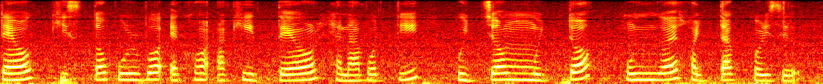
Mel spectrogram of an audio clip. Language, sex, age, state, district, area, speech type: Assamese, female, 18-30, Assam, Golaghat, urban, read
